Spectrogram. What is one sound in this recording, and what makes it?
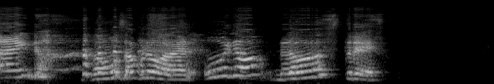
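Two young women talk and laugh cheerfully close to a microphone.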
